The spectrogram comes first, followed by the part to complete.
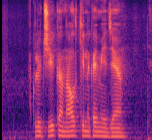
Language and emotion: Russian, neutral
